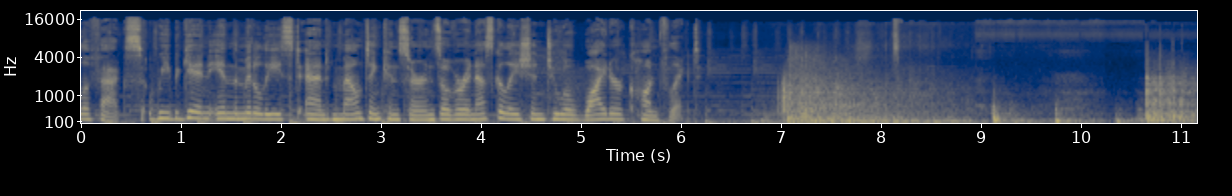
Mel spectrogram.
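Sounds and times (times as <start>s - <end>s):
speech: 0.0s - 6.4s
long rolling boom of explosion near a military site in Isfahan: 6.8s - 11.1s.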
